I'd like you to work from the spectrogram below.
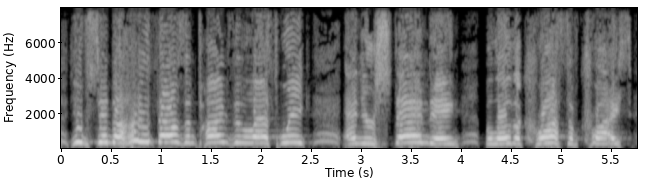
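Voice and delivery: loud, stern scolding of himself; self-rebuking shout. Retold or imitated. Pastor scolding himself below the cross, loud and stern. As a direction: berate yourself out loud for your sin.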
